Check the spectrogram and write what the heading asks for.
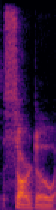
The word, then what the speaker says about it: Sardo: he is you know he is sardo accent on the dough he's got the same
